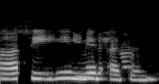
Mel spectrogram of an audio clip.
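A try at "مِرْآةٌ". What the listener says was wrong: मिर आतुन है ना, इस पर ये मद लगा हो, मिर आतुन।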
